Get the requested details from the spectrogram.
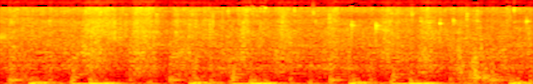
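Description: Kebabs made from chicken mince sizzle steadily in a hot pan, a dense crackling hiss across the whole clip, with soft rhythmic low knocks as they are turned over while cooking through. No one speaks.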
